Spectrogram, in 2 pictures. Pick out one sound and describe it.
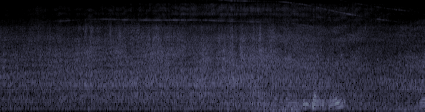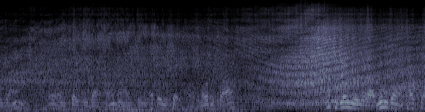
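A small jet engine whines loudly and swells as it draws close.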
